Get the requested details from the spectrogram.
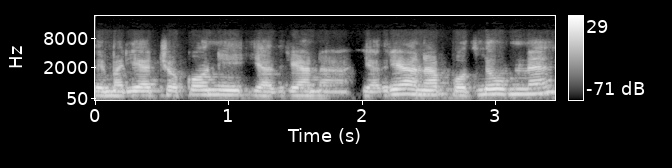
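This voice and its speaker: The delivery is very slow. Intonation remains fairly even throughout. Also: woman. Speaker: academic presenting a book. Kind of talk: book presentation talk. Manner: hesitant, many fillers.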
